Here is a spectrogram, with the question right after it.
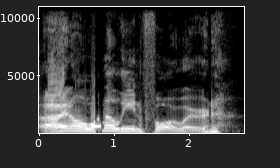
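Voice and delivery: very loud, high old-timey cartoon voice. Asked to speak closer to the microphone, answering like an old cartoon character. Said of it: "You just sounded like a cartoon character, like an old one".

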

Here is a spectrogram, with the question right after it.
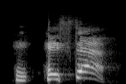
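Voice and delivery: very high, loud yell. Calling out to someone out of earshot, yelling to someone. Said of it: "I'm just gonna yell right now".

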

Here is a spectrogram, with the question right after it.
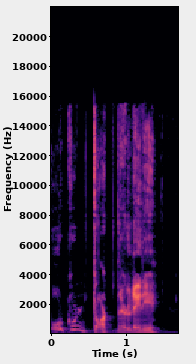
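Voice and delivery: put-on Scottish-sounding accent. A podcast host greets a listener who joined the show, in a Scottish-sounding accent. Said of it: "Are you Scottish?".

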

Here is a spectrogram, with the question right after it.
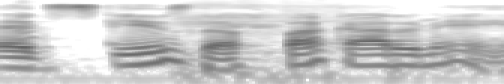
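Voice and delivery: ordinary delivery

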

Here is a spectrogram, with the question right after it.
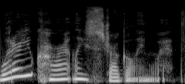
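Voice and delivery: gentle, soft, calm, soothing coaching tone. Demonstrating asking a consumer an open-ended question, in a soft, calm voice. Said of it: "that's my like soft, calm voice".

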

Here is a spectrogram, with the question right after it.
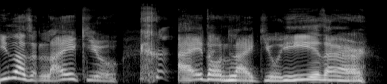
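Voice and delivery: imitated Scottish accent. Retelling what a guy's friend said at a bar, scottish accent impression. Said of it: "Why did he sound like fucking Scottish?".

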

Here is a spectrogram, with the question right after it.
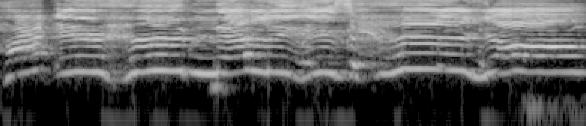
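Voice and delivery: put-on very high, top-of-the-lungs, drawn-out drunken yell. Retelling their own shout across a club: retelling a drunken yell. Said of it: "yelling to the top of my lungs".

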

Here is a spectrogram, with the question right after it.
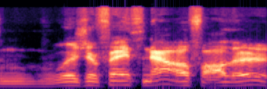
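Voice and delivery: loud, possessed, devilish demonic voice. Retelling a film scene where she taunts the Father: demonic voice. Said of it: "she started talking in the demonic voice".

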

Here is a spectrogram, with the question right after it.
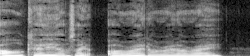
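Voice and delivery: flustered high voice.

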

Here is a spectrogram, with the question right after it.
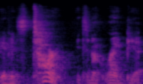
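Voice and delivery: put-on creepy whispering. Retelling a neighbor offering a Japanese plum: imitating a creepy whisper. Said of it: "Why are you whispering the whole time".

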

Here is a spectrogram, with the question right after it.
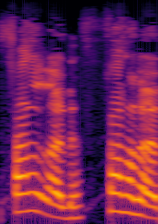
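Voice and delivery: blurted, high, urgent shout. Retelling a class moment, acting out Laura yelling while the teacher talks: retelling Laura's shout. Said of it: "Aí a Laura gritando".

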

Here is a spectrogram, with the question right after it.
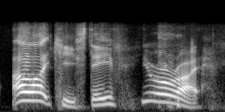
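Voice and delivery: laughing mid-line. After staring someone in the eyes for a moment, bursting out laughing. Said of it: "burst out laughing and be like".

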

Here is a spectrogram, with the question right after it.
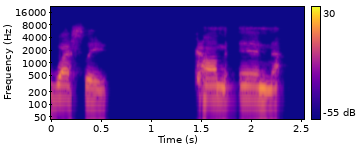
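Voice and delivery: eerie, sinister, low creepy voice. Retelling what a woman said during a visit, imitating a low, creepy voice. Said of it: "with this low, creepy voice".

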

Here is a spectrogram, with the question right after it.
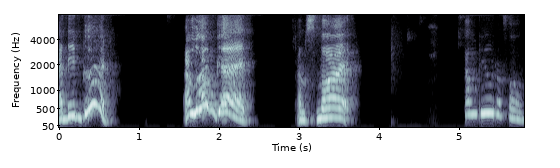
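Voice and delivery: high, loud, proud delivery.

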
